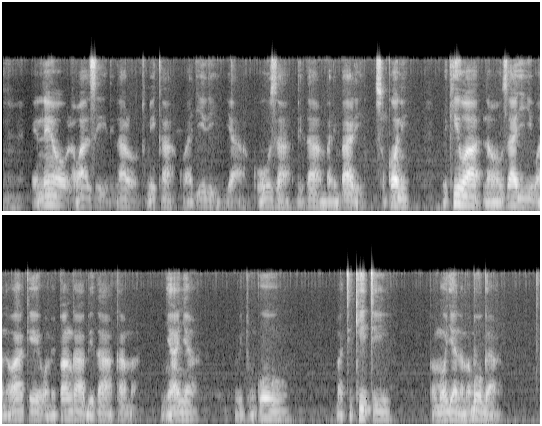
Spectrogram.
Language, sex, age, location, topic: Swahili, male, 25-35, Dar es Salaam, finance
